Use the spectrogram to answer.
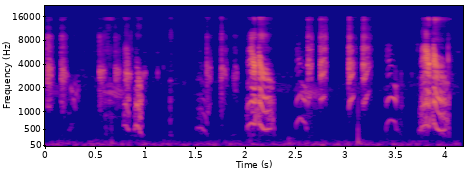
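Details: Male and female grey francolin calling back and forth: scratchy, strained notes with downward-curving slurs, loudest near the middle and the end, spaced unevenly, with a soft low hum underneath.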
